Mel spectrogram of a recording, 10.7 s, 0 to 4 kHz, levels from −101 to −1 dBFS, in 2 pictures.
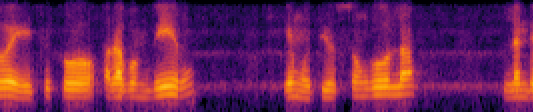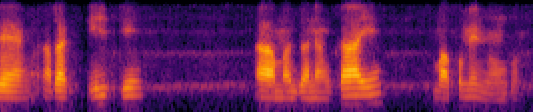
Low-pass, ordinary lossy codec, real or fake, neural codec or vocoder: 3.6 kHz; Opus, 16 kbps; fake; codec, 24 kHz, 1.2 kbps, DualCodec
